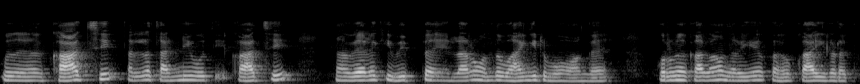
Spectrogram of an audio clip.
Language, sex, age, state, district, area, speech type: Tamil, female, 60+, Tamil Nadu, Thoothukudi, rural, spontaneous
